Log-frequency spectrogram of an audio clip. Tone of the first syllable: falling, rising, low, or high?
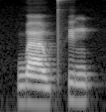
low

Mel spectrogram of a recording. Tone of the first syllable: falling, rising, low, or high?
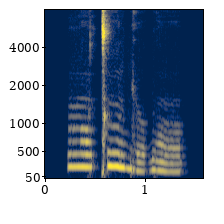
high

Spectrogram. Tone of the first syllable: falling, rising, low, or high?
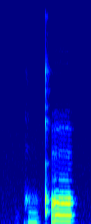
low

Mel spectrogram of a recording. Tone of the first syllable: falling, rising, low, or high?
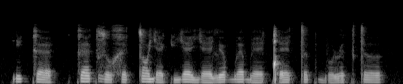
rising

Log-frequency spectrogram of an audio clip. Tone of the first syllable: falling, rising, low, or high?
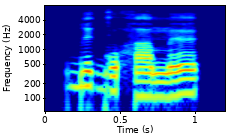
high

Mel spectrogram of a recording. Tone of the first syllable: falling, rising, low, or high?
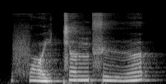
low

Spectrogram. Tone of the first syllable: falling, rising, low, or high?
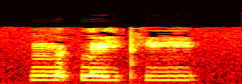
high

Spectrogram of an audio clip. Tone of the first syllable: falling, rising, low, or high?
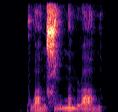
rising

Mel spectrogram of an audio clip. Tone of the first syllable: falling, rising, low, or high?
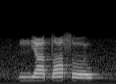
low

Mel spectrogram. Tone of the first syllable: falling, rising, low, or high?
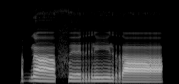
falling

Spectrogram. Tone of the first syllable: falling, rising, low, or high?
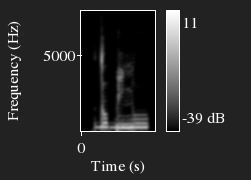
high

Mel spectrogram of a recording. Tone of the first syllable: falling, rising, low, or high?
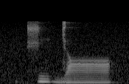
high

